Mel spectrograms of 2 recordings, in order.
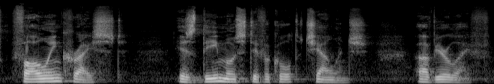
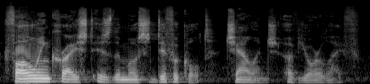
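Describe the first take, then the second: First: "Following Christ" slow, each phrase weighed; slow it down on "is the most difficult challenge"; slow emphatic repeat. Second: Said in the usual way. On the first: Shown as a demonstration. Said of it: "slow repeat for emphasis". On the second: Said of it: "repeated slower".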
